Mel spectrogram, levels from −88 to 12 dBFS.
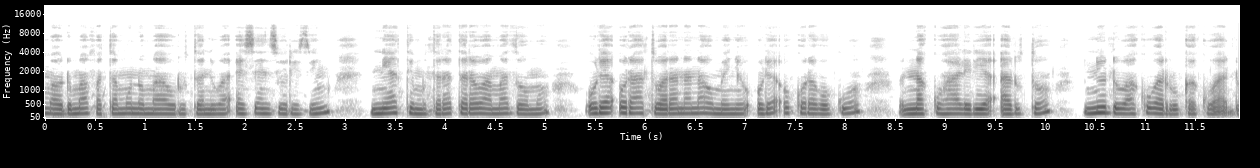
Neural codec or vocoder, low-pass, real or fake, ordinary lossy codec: none; 10.8 kHz; real; none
